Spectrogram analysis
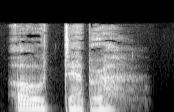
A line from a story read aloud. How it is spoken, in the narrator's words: I sighed, very softly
